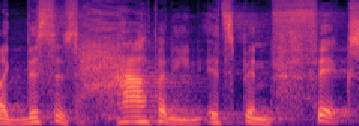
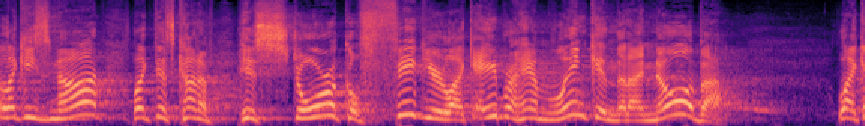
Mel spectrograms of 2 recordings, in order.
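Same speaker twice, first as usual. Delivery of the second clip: higher, louder fervent testimony; impassioned preaching; 12 semitones higher, 8 dB louder than usual. Acted. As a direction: pour out your love for Jesus loudly. Impassioned testimony of loving Jesus.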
